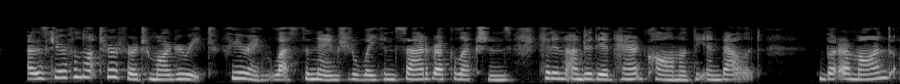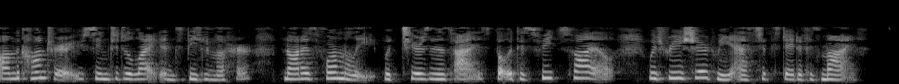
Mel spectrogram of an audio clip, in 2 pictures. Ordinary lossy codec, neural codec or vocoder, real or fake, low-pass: MP3, 24 kbps; autoencoder, 22.05 kHz, a latent of 192 numbers a frame, VITS, trained on one speaker; fake; 7.2 kHz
